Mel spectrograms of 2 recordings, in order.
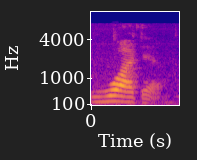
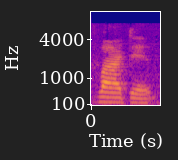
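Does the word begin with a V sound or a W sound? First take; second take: W sound; V sound. First: The word begins with a W sound. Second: The word begins with a V sound. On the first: The speaker calls it right. "it's wa sound because it starts with W" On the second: The speaker calls it wrong. "it's not water"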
